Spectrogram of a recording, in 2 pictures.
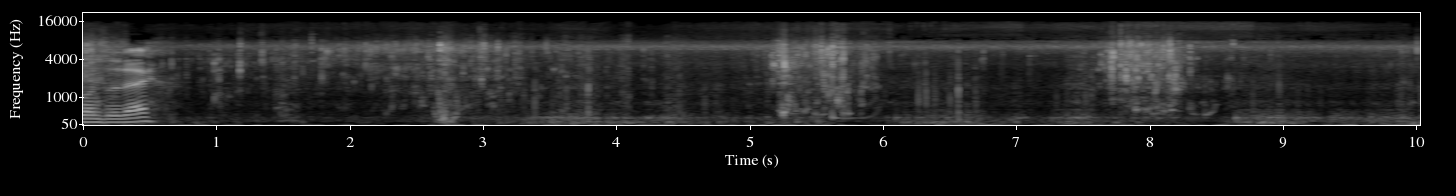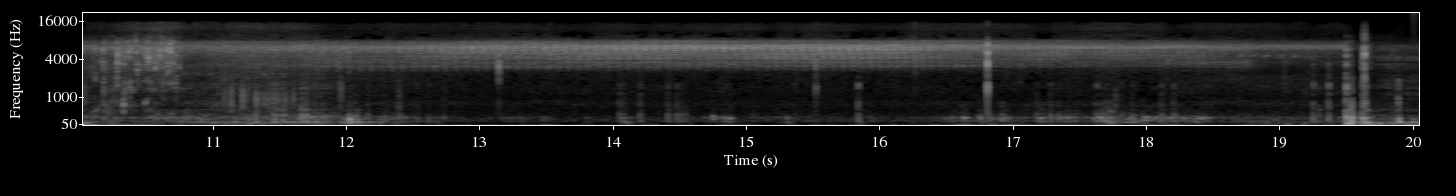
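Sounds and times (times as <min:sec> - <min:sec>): creek water splashing: 0:00.0 - 0:08.8, 0:09.8 - 0:11.2.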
